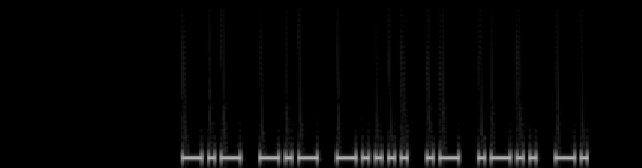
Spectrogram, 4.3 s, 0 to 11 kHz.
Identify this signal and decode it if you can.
Morse code, heard as a keyed tone, about 28 wpm, 700 Hz. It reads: KK6ALN
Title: USA Call Signs - 6 Characters - 3x Character Spacing - 28wpm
